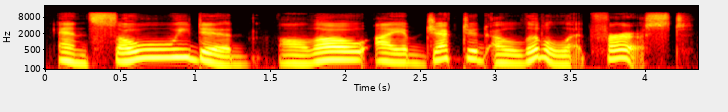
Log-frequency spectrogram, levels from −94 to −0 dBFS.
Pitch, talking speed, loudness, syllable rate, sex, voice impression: 195 Hz, 150 wpm, -16 LUFS, 3.8 syllables/s, female, slightly masculine, slightly feminine, very gender-neutral, slightly adult-like, slightly middle-aged, slightly thick, tensed, slightly powerful, bright, slightly soft, very clear, fluent, slightly nasal, slightly cool, very intellectual, very refreshing, sincere, slightly calm, slightly friendly, very unique, very wild, sweet, lively, kind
